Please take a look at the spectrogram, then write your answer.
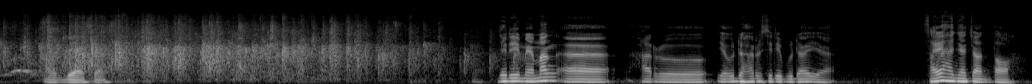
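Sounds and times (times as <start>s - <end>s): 
audience applause: 0.0s - 5.0s
speech: 0.4s - 1.2s, 5.0s - 8.4s, 9.2s - 10.2s.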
